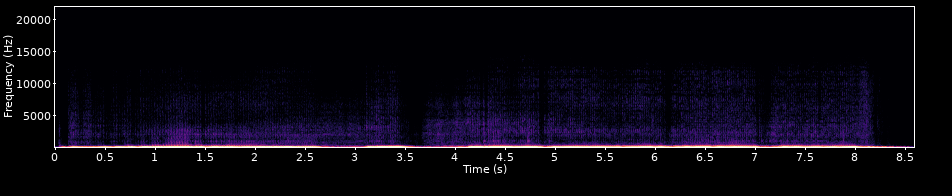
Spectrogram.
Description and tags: rustle.box-growl 5
recordings of various rustling sounds with a stereo Audio Technica 853A
box, cardboard, low, rustle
